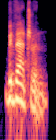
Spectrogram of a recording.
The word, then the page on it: bevatron: Indian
